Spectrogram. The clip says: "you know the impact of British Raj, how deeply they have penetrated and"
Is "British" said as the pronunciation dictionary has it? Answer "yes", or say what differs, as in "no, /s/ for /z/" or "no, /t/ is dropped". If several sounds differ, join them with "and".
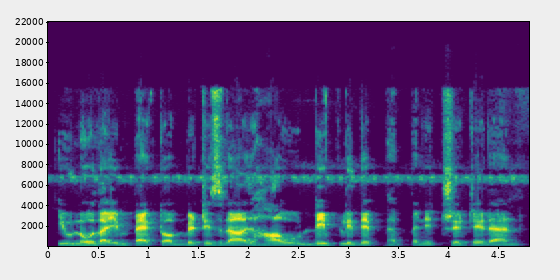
no, /s/ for /ʃ/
